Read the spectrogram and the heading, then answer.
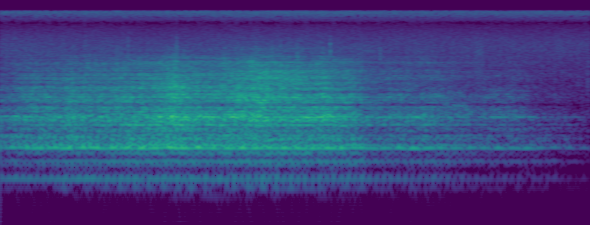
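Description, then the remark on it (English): A steady, low airplane engine drone of a lone plane in flight hums continuously, heavy, with a layered mechanical tone that eases slightly quieter toward the end. “There's a lone unidentified plane over your area.”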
